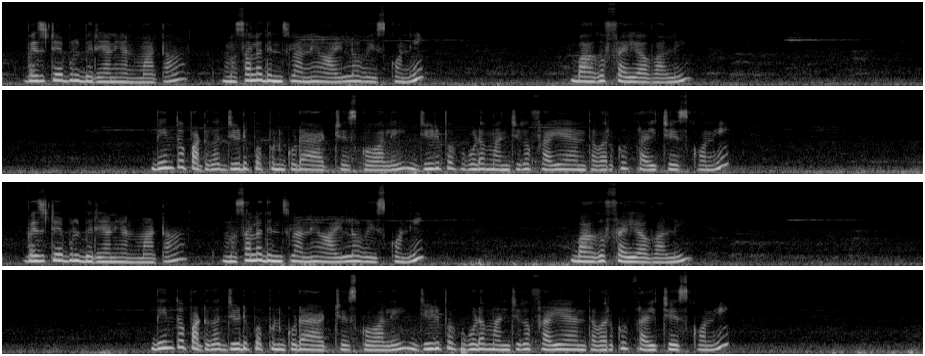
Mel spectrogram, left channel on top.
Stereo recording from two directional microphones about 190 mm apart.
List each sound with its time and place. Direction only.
0.3 s speech: 15° right (ahead or behind)
5.7 s speech: 15° right (ahead or behind)
10.8 s speech: 15° right (ahead or behind)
